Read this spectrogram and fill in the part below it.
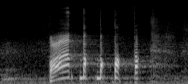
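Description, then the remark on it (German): A person imitates a chicken: one drawn-out rising squawk followed by four short, clipped clucks in quick succession, fairly loud, with no other talking. “Wie lebst du? Wie ein Huhn?”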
